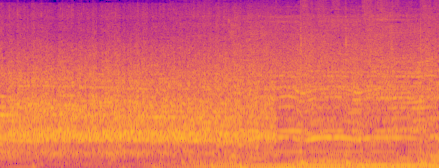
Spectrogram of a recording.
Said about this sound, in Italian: Che c'è da esultare? Perché esultano?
